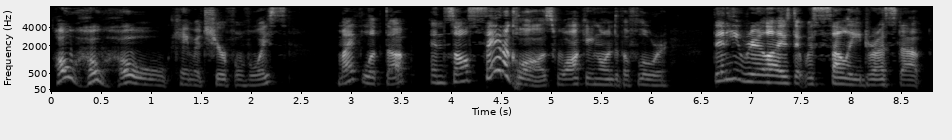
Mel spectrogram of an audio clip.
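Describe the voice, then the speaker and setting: A woman pastor chats playfully and reads a story aloud for children. Her voice is bright and clear, swinging lively up and down as she shows the pictures. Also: on the low side, measured pace. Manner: chatty, animated, playful.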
